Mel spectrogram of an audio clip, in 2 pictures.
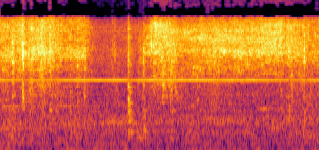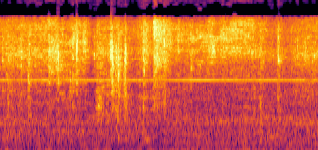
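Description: Kodak sheet-fed document scanner pulling a stack of pages through one after another: a steady mechanical whir of the feed rollers with a thin high tone, and sharp clicks as sheets are taken in.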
